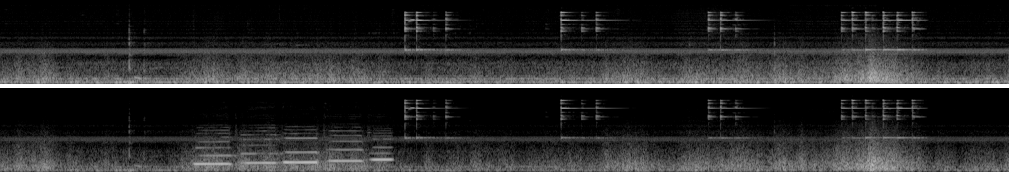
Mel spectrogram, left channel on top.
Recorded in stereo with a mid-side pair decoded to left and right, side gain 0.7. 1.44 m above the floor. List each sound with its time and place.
0.0 s a fan: 35° left
1.9 s a flute: 70° right
4.0 s a bell: 25° left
